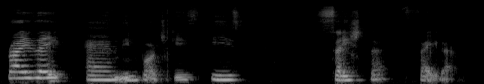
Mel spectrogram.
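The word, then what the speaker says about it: sexta-feira: the week is friday and in portuguese is seiste veda say it after me and that's it i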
